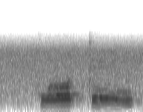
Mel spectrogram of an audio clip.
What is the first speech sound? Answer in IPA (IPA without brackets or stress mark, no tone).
k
